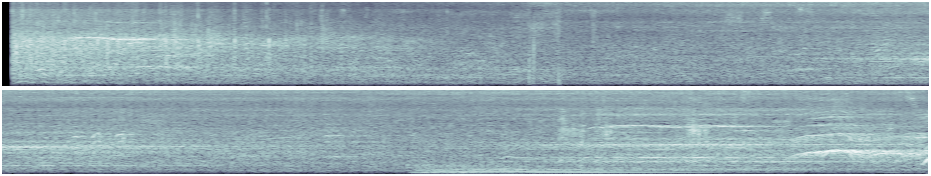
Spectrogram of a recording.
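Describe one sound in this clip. Live music plays loudly through big speakers in a large hall.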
